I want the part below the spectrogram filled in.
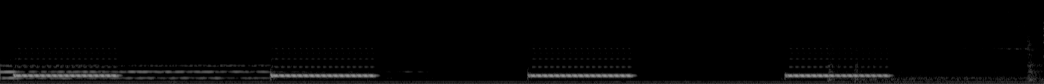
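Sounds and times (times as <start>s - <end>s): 
phone line ringing on an outgoing call: 0.1s - 1.2s, 2.7s - 3.8s, 5.3s - 6.3s, 7.9s - 8.9s.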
